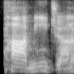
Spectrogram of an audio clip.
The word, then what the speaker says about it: Parmigiano: I mean, it's pronounced Parmigiano with an I, and it's spelled with an I.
